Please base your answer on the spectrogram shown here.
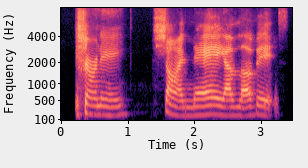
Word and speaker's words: Charnay: How you pronounce your first name? Charnay.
